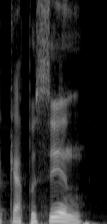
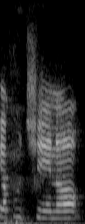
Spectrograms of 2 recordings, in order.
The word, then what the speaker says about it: Capucine: not to call her capucine before i say you know in italian no one knows how to say my name so everyone tells me capucino since i'm a child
